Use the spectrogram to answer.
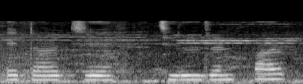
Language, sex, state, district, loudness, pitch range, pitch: Bengali, female, Tripura, West Tripura, -13 LUFS, 205-215 Hz, 210 Hz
